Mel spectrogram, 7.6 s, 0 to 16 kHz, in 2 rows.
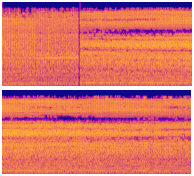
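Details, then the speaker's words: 2001–2005 1.9 TDI PD engine at idle after temperature sensor replacement and coolant refill, heater on hot with blower high to bleed the system: even, rapid tractor-like diesel clatter with no misses or odd knocks. This is a normal diesel idle. "As you know, a PD engine sounds like a tractor, and I feel like this is so strange."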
